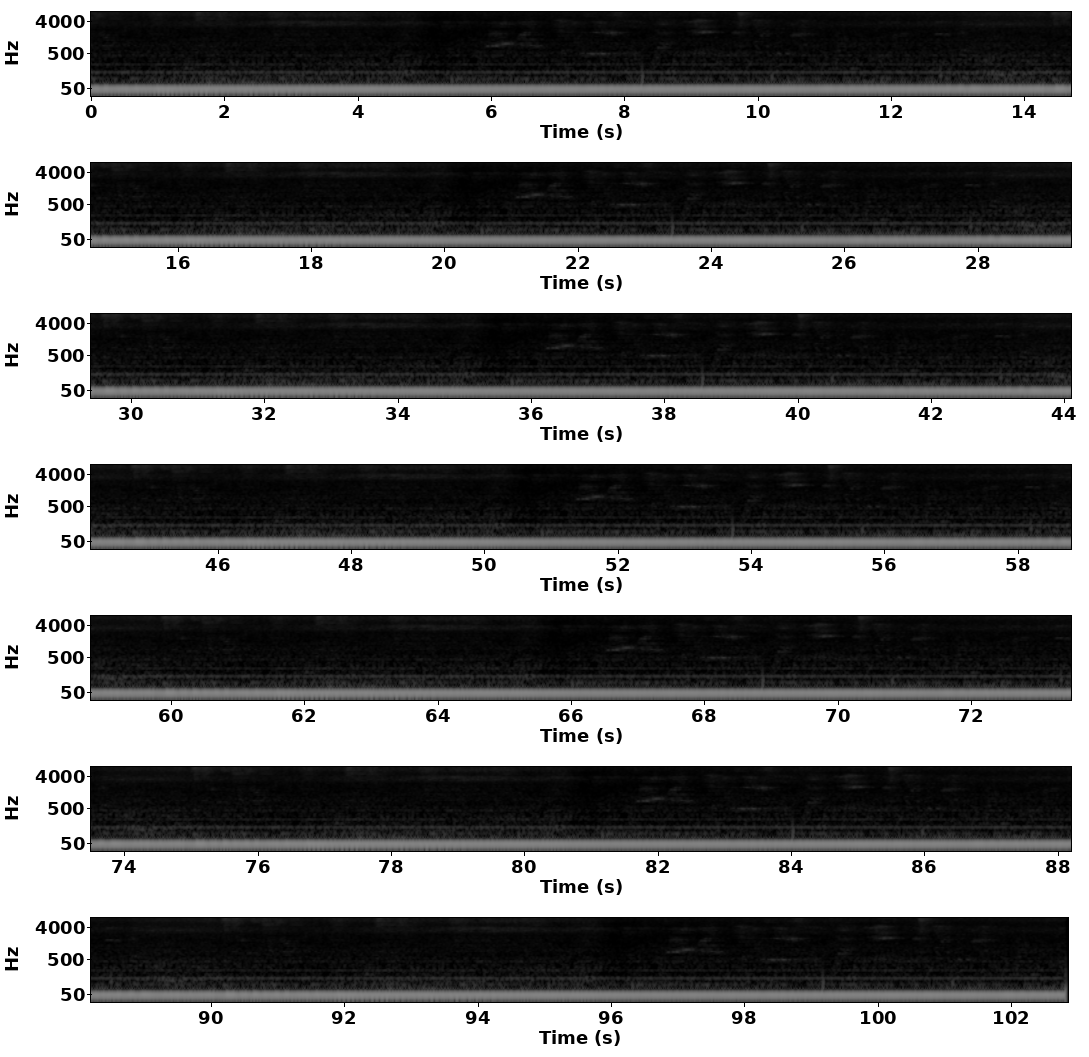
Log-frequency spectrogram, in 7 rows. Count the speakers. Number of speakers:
0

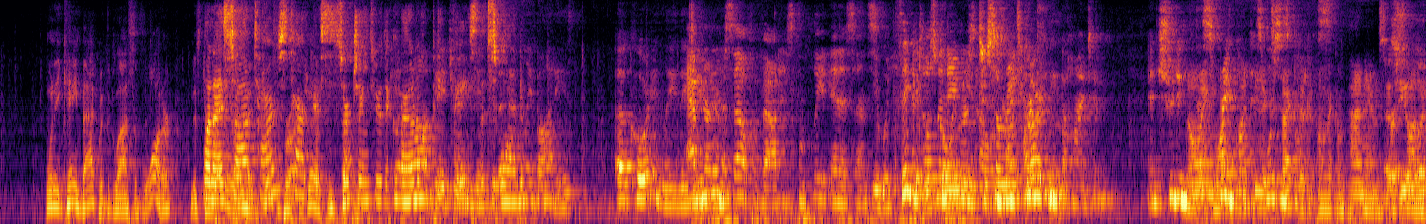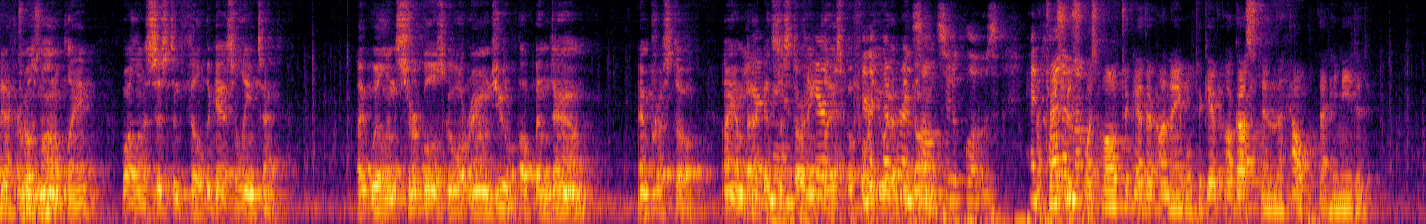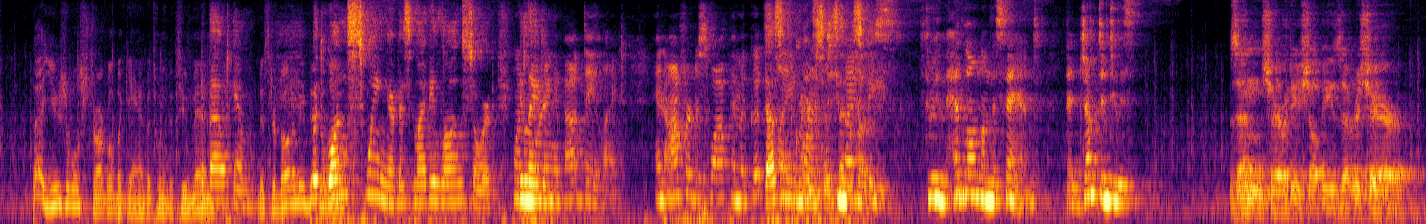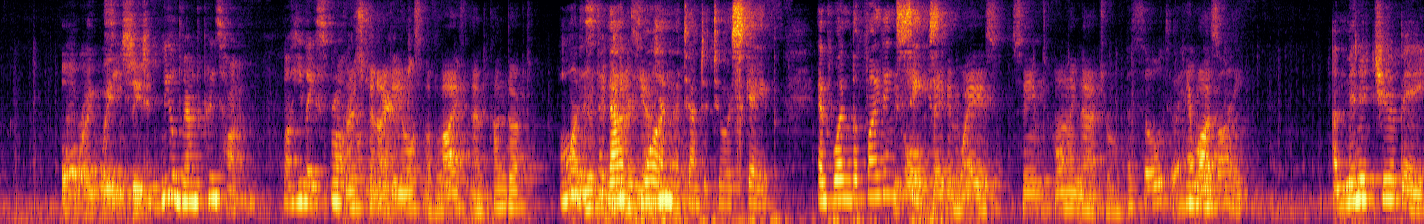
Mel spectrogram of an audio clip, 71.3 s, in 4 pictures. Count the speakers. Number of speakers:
8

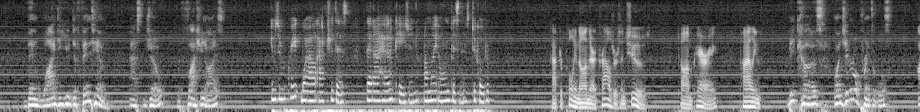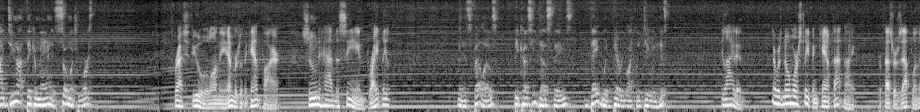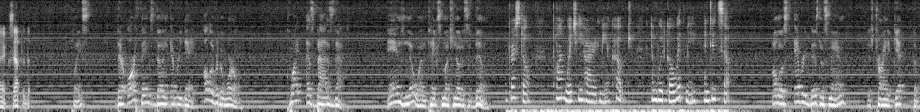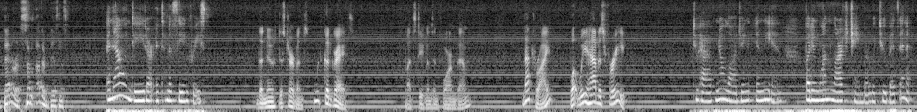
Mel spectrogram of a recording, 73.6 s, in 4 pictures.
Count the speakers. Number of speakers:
3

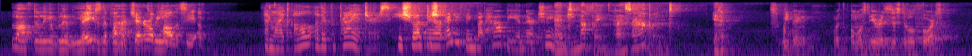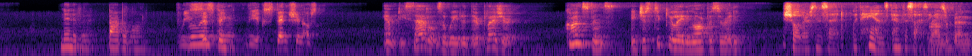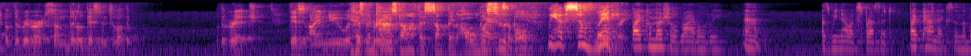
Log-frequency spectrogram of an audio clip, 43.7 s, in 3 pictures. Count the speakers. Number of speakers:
7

